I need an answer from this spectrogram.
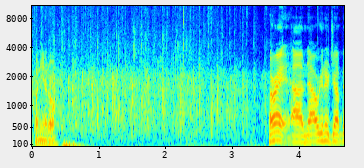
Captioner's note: audience applauding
